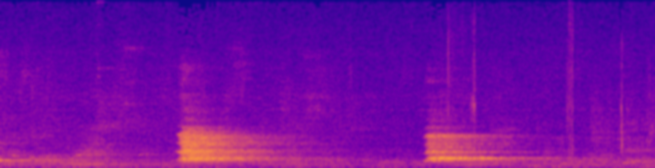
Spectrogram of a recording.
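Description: German Shepherd giving two loud barks, about two and a half seconds apart, each trailing off in the hall's echo.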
